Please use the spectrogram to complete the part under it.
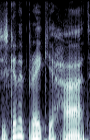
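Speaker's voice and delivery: soft attempted Australian accent slipping toward Irish accent. Showing how Eugene O'Brien says it, imitating Eugene O'Brien's Australian accent. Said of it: "That sounds she- that Irish".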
